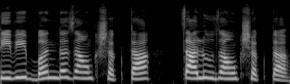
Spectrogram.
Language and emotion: Goan Konkani, neutral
